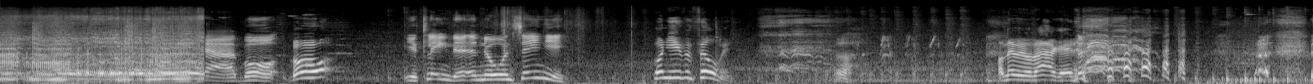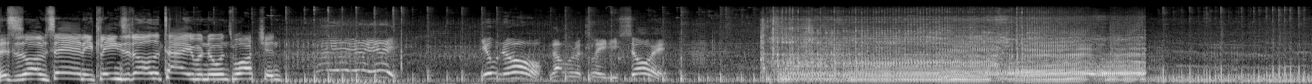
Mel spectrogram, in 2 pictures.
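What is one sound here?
A motorbike engine revs and putters nearby.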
